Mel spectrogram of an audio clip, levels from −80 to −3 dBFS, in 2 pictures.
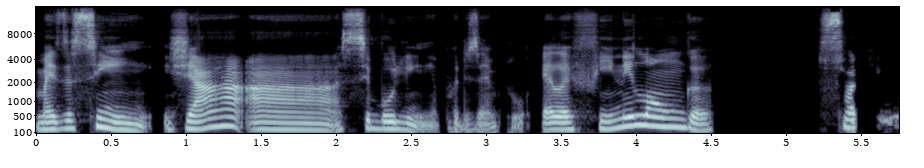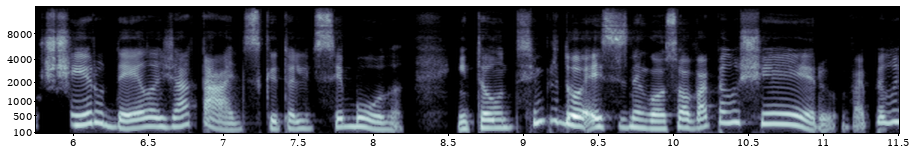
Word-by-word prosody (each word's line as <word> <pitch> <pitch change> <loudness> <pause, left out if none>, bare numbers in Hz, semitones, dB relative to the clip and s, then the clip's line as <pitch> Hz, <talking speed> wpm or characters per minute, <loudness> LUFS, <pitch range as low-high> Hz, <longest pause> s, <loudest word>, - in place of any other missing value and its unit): Mas, 160 +2 +1
assim, 180 - +2
já 200 +8 +3
a 150 -3 0
cebolinha, 165 -4 -1
por - - -12
exemplo, - - -8
ela 155 0 +2
é 155 - +1
fina 170 +6 -4
e - - +5
longa, 210 - +1 0.7
só - - +3
que 385 - -23
o 380 +5 -14
cheiro 275 +3 +2
dela 205 +1 +2
já 220 +3 -2
tá 205 - 0
descrito 170 +3 -5
ali 175 +1 -4
cebola. 205 -6 -1 0.4
Então 190 +4 +1
eu 195 - -5
sempre 340 +7 -3
dou 245 -6 +8
esses 215 -1 +3
negócio: 180 -2 +1
"Ó, - - +1
vai 200 +4 -1
pelo 310 +3 -2
cheiro, 280 -4 0
vai 215 - -9
pelo 155 +1 -2
190 Hz, 175 wpm, -20 LUFS, 160-225 Hz, 0.7 s, dou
